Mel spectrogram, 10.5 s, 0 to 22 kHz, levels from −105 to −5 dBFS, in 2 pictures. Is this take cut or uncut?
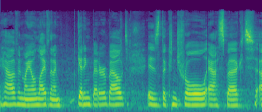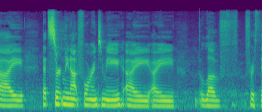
uncut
